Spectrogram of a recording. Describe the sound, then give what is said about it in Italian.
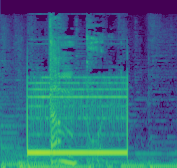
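A telephone call tone sounds as one loud, steady beep lasting about a second, with quieter noise before and after it. “Ora intanto vediamo se ci risponderanno al telefono”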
